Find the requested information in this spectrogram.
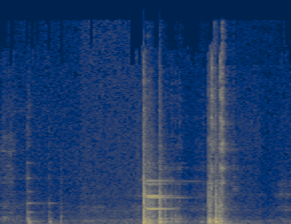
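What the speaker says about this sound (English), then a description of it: "I'm going to use my dough scraper, and I'm just going to scrape this dough out of the pan" A dough scraper works focaccia-style pizza dough out of a mixer bowl into a glass bowl: a few light taps, then two sharp clinking scrapes against the glass, close and clear.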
